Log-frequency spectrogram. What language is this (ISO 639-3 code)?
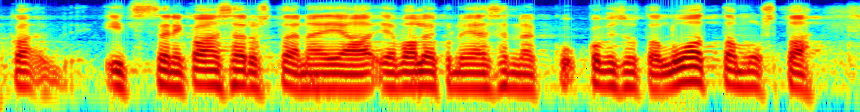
fin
